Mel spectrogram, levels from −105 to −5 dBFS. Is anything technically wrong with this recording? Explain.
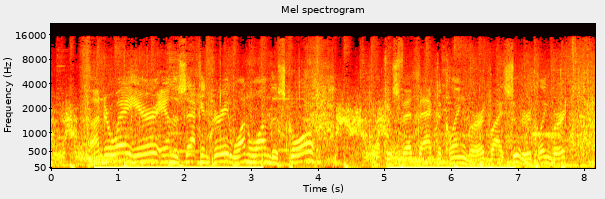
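Yes. There are two DC steps, from 0.65 to 3.18 s and from 5.05 to 6.98 s. Each time, the waveform's zero line suddenly jumps by about -12 dBFS of constant offset, as happens when a converter recalibrates or an offset input is switched in. Those abrupt baseline shifts are heard as low thumps or clicks at 0.65 and 5.05 s, while the sound itself continues unchanged.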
